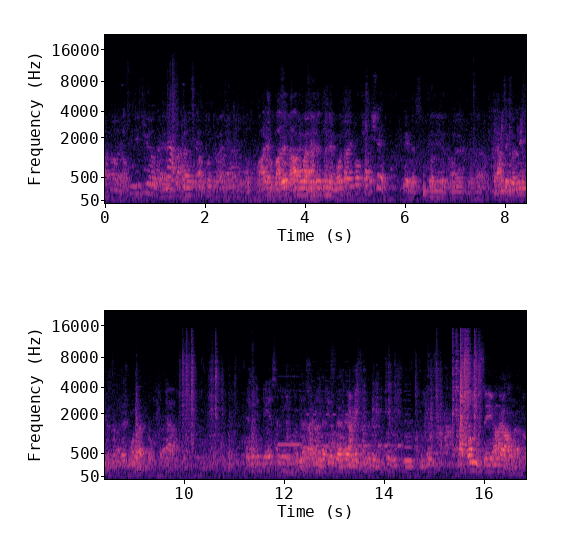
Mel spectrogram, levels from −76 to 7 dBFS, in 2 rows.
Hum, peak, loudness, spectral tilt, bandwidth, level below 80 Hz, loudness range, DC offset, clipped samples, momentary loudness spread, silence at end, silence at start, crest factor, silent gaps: none; -6 dBFS; -29 LUFS; -4 dB/octave; 15.5 kHz; -58 dBFS; 7 LU; under 0.1%; under 0.1%; 14 LU; 0 s; 0 s; 24 dB; none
